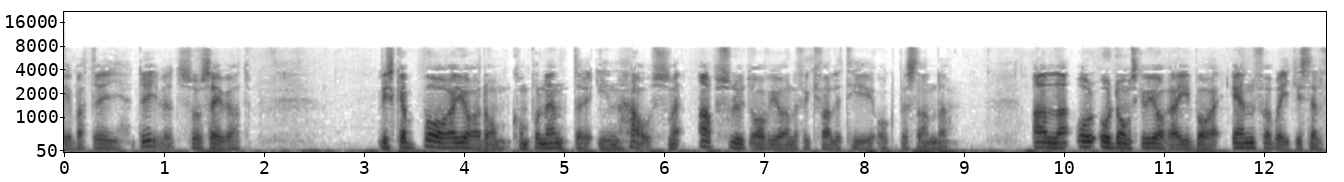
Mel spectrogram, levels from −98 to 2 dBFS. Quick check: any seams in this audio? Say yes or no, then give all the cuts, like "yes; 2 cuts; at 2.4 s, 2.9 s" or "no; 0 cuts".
yes; 1 cut; at 6.0 s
